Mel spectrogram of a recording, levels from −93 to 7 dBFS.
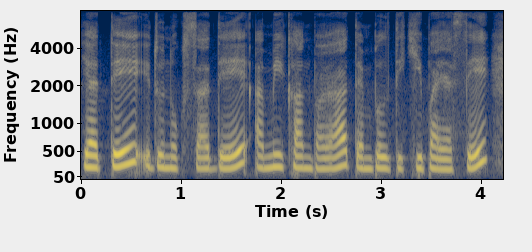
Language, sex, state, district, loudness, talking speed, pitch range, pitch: Nagamese, female, Nagaland, Dimapur, -16 LUFS, 140 wpm, 195-220 Hz, 205 Hz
